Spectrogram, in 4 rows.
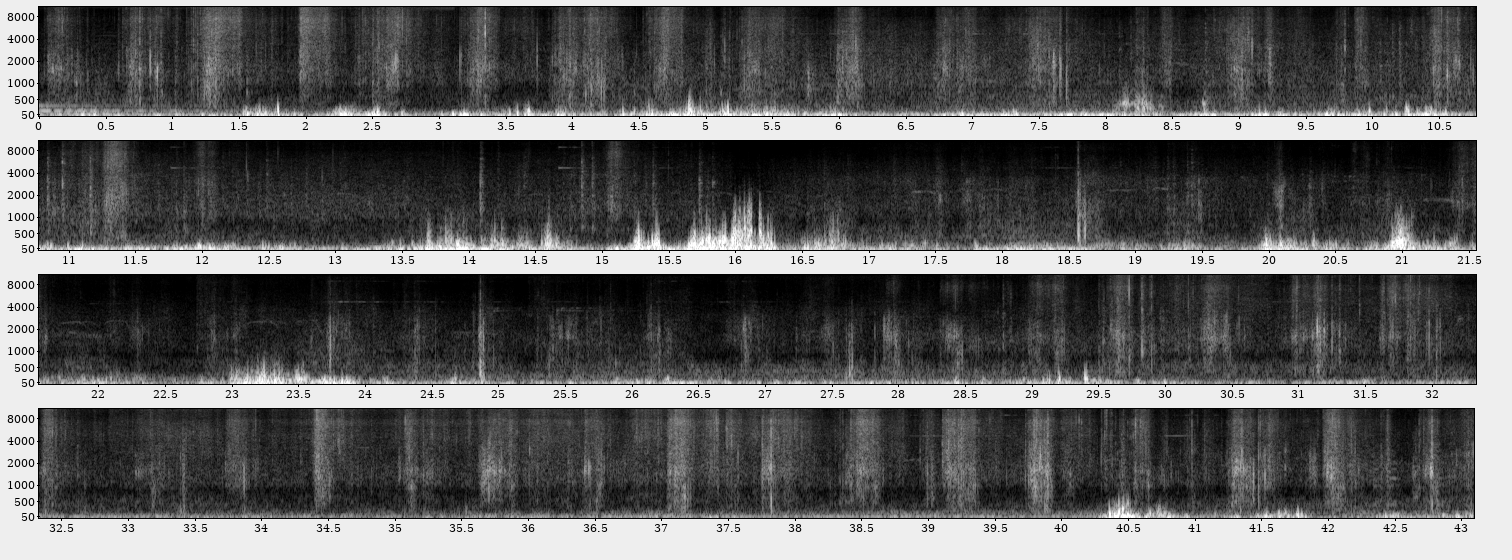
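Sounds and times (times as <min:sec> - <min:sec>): low thuds: 0:00.0 - 0:06.0
footsteps crunching through straw: 0:00.0 - 0:12.3, 0:25.3 - 0:43.0.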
